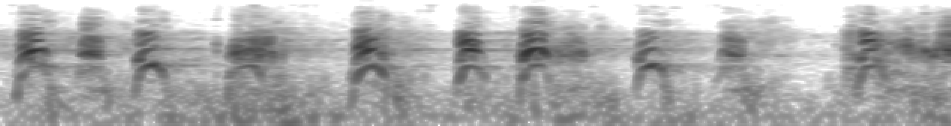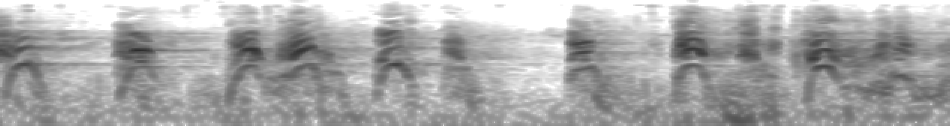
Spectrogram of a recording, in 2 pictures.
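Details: Boston Terrier and Keeshond playing a jousting game, a rapid series of short, sharp barks and yips with rising-falling tones, repeated about twice a second with brief gaps throughout.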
